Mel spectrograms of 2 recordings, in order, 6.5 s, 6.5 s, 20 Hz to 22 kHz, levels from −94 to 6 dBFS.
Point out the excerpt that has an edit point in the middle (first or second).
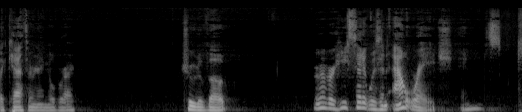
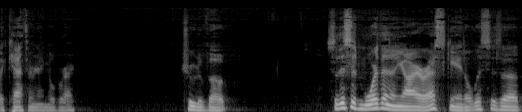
first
